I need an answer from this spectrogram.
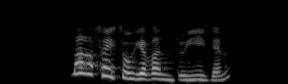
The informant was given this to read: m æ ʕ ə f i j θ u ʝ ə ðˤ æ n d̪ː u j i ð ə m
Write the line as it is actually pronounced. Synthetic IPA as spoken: m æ ʁ ə f æ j θ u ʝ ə ðˤ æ n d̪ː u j i ð ə m

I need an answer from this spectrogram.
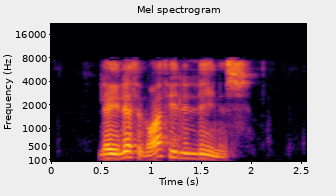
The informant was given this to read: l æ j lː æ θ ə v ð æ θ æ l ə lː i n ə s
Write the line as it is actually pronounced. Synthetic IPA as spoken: l æ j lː æ θ ə v ʁ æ θ i l ə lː i n ə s

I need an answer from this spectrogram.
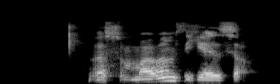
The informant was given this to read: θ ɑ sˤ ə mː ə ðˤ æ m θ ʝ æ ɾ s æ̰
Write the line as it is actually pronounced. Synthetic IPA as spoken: ð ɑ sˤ ə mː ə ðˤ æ m θ ʝ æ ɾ s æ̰

